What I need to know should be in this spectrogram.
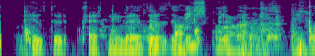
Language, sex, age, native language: Icelandic, male, 15, Icelandic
